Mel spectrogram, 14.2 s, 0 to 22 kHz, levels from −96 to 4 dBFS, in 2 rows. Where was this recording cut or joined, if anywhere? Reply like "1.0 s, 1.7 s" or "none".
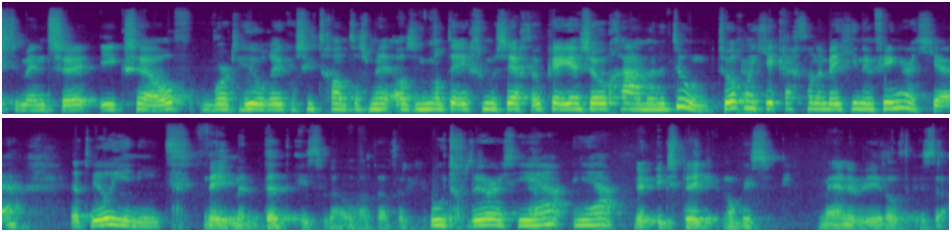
none

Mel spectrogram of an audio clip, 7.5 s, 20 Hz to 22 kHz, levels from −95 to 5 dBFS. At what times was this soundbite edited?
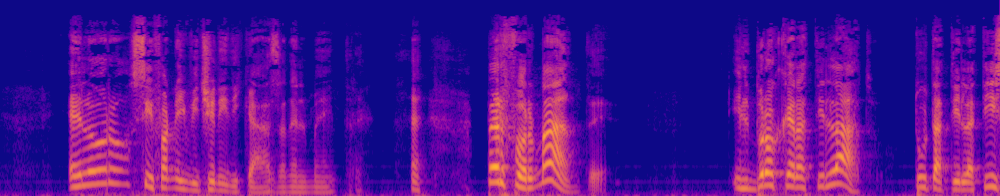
none

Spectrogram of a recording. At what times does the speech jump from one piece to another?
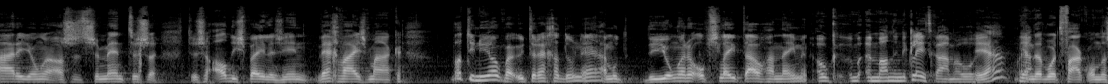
8.1 s

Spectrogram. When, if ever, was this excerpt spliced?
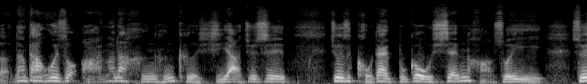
1.1 s

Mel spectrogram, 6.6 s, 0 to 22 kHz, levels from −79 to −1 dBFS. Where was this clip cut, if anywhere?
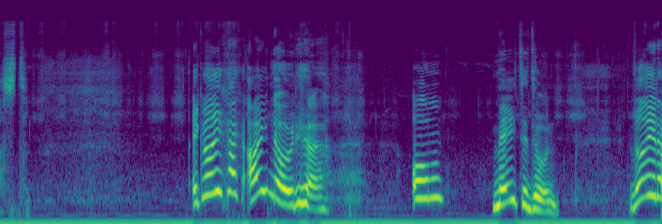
none

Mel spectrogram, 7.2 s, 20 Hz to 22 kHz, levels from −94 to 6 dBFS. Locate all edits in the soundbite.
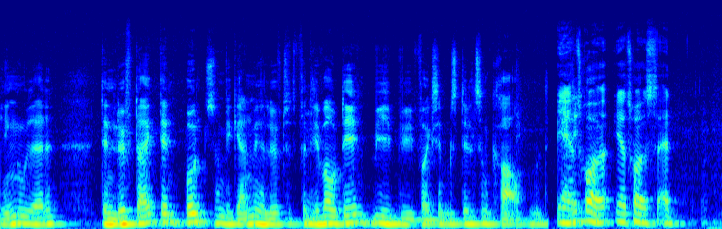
5.5 s

